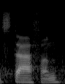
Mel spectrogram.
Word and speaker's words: Staffan: agile ux it's called i am called staphon like a big staff and my name is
